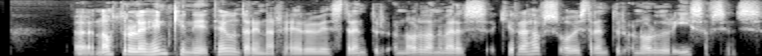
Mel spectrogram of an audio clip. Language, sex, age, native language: Icelandic, male, 50-59, Icelandic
